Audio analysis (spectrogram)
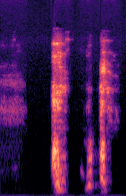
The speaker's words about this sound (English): I told you I was not going to have an edit. Gosh darn it, and that cough was coming. Yeah, thanks, guys. You can edit out that cough. Sorry.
